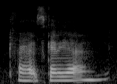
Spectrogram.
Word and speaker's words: Kvaratskhelia: Nikki and Mina have been trying to help me out with this pronunciation. The Napoli winger that Arsenal could try to sign, Kvaratskhelia. Kvaratskhelia.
